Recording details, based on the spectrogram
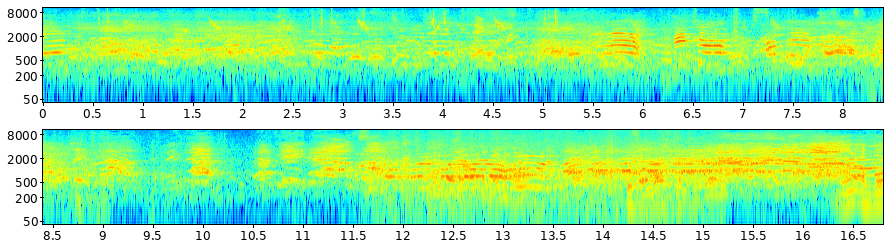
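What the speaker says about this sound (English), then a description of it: "This crowd doesn't look friendly, so I want to avoid that." A loud, hostile-sounding crowd near the Temple Mount in Jerusalem during clashes, with shouting and chanting voices massed close by, swelling louder toward the end.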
